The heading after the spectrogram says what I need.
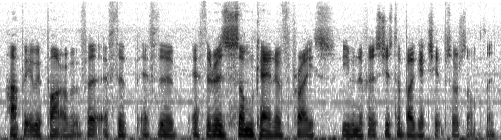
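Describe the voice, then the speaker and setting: A man's voice: on the low side, little pitch movement, quick pace. A man speaking casually as a guest in a livestream discussion. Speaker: stream guest. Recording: clear background noise on mic.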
